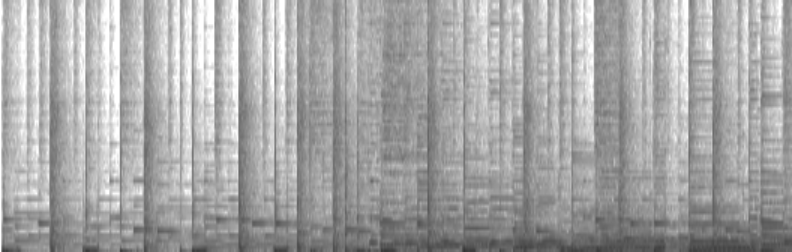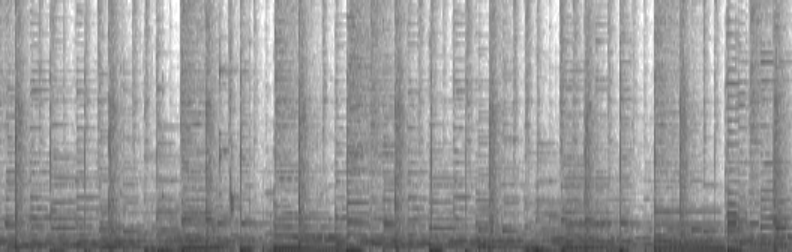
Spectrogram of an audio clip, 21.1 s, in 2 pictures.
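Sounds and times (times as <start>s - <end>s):
background music: 0.0s - 21.1s.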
